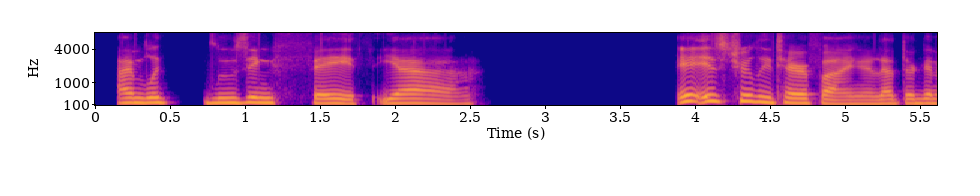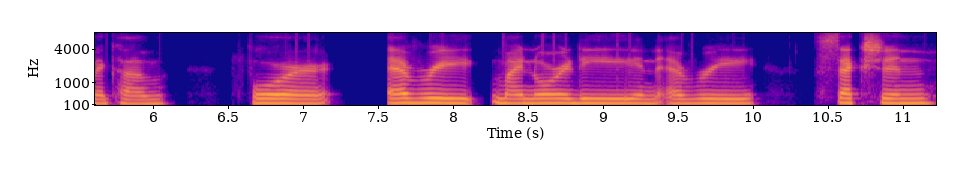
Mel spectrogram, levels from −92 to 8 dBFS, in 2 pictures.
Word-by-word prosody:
I'm, 190 Hz, +1 st, +2 dB
like, 195 Hz, +1 st, +3 dB, 0.3 s
losing 190 Hz, +1 st, +2 dB
faith 170 Hz, -3 st, -1 dB
yeah. 170 Hz, -4 st, -2 dB, 1.4 s
It 240 Hz, +3 st, +4 dB
is 240 Hz, +2 st, +3 dB
truly 245 Hz, -6 st, +2 dB
terrifying 165 Hz, -6 st, 0 dB
that 160 Hz, +1 st, -2 dB
they're 170 Hz, -, -1 dB
gonna 170 Hz, -1 st, -1 dB
come 160 Hz, -2 st, -5 dB, 0.5 s
for 175 Hz, -1 st, +2 dB, 0.4 s
every 185 Hz, -1 st, +3 dB
minority 175 Hz, -1 st, +1 dB
and 165 Hz, 0 st, -3 dB
every 170 Hz, 0 st, -2 dB, 0.4 s
section, 180 Hz, -2 st, -1 dB
175 Hz, 100 wpm, -19 LUFS, 170-185 Hz, 1.4 s, It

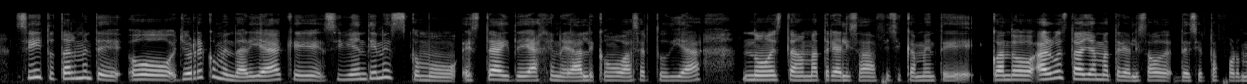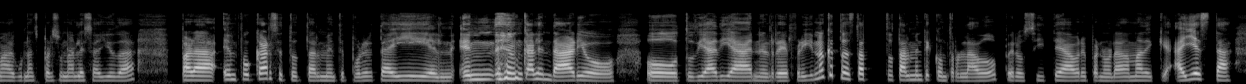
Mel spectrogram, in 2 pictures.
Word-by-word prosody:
Sí, 330 Hz, +2 st, -1 dB
totalmente. 270 Hz, -5 st, -2 dB
Oh, 220 Hz, -2 st, +2 dB
yo 255 Hz, +1 st, -1 dB
recomendaría 210 Hz, -, 0 dB
que, 205 Hz, -5 st, -5 dB
si 225 Hz, +5 st, -5 dB
bien 235 Hz, +3 st, -3 dB
tienes 295 Hz, +3 st, -2 dB
como 185 Hz, -5 st, -5 dB
esta 220 Hz, -1 st, +2 dB
idea 195 Hz, -1 st, -1 dB
general 180 Hz, -3 st, -1 dB
de -, -, -7 dB
cómo 190 Hz, -1 st, -6 dB
va 180 Hz, -, +1 dB
a -, -, -7 dB
ser 200 Hz, 0 st, -7 dB
tu 185 Hz, -, -11 dB
día, 185 Hz, -1 st, -3 dB, 0.4 s
no 210 Hz, 0 st, +1 dB
está 210 Hz, -2 st, -1 dB
materializada 195 Hz, -2 st, -3 dB
físicamente. 185 Hz, -, -7 dB
Cuando 215 Hz, 0 st, +1 dB
algo 250 Hz, +6 st, +5 dB
está 255 Hz, -5 st, +3 dB
ya 235 Hz, -1 st, +1 dB
materializado 185 Hz, -4 st, -4 dB
de 175 Hz, -, -5 dB, 0.2 s
de -, -, -6 dB
cierta 175 Hz, +1 st, -7 dB
forma, 180 Hz, 0 st, -7 dB
algunas 185 Hz, +1 st, -8 dB
personas 185 Hz, 0 st, -6 dB
les 185 Hz, 0 st, -4 dB
ayuda 180 Hz, +2 st, -3 dB, 0.4 s
para 195 Hz, -1 st, +6 dB
enfocarse 235 Hz, +2 st, +2 dB
totalmente, 185 Hz, -2 st, -5 dB
ponerte 185 Hz, +3 st, -5 dB
ahí 190 Hz, 0 st, +1 dB
en 170 Hz, -1 st, -1 dB
en 225 Hz, +4 st, +4 dB
en 265 Hz, +1 st, +8 dB
calendario 195 Hz, -6 st, +6 dB
o 165 Hz, +1 st, -2 dB, 0.5 s
o 180 Hz, -, +3 dB
tu 180 Hz, -, -9 dB
día 185 Hz, 0 st, +3 dB
a 190 Hz, -, +3 dB
día 185 Hz, -2 st, +3 dB
en 180 Hz, 0 st, -5 dB
el 175 Hz, -1 st, -4 dB
refri. 175 Hz, +3 st, -1 dB
No 315 Hz, +4 st, +2 dB
que 445 Hz, -, +2 dB
todo 275 Hz, -9 st, +2 dB
está 245 Hz, -1 st, +2 dB, 0.2 s
totalmente 215 Hz, 0 st, -1 dB
controlado, 180 Hz, 0 st, -3 dB
pero 180 Hz, -1 st, -5 dB
sí 190 Hz, +2 st, -10 dB
te 190 Hz, +1 st, -3 dB
abre 180 Hz, +1 st, +1 dB
panorama 180 Hz, +1 st, -2 dB
de 180 Hz, -1 st, -6 dB
que -, -, -7 dB
ahí 190 Hz, +7 st, +4 dB
está, 200 Hz, -6 st, +2 dB
195 Hz, 170 wpm, -23 LUFS, 180-220 Hz, 0.5 s, en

